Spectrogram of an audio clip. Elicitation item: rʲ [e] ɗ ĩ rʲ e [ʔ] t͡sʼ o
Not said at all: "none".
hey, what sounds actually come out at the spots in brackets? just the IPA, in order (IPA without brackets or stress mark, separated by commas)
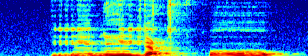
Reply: ẽ, q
